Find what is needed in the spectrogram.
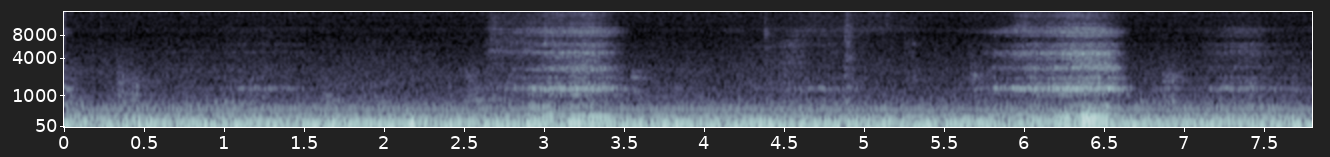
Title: Sleeping Beauty snoring again 😴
